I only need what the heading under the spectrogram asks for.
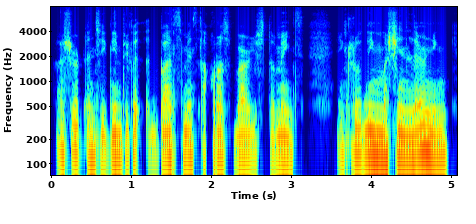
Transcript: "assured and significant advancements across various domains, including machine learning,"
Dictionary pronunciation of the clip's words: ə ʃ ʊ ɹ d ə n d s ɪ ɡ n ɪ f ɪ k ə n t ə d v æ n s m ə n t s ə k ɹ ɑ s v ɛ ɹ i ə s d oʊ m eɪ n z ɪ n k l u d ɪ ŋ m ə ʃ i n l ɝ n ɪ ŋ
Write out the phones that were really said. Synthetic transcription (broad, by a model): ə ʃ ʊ ɹ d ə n s ɪ ɡ n ɪ f ɪ k ə n t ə d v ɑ n s m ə n t s ə k ɹ ɑ s b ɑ ɹ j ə s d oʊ m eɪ n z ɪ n k l u d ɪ ŋ m ə ʃ i n l ɝ n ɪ ŋ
